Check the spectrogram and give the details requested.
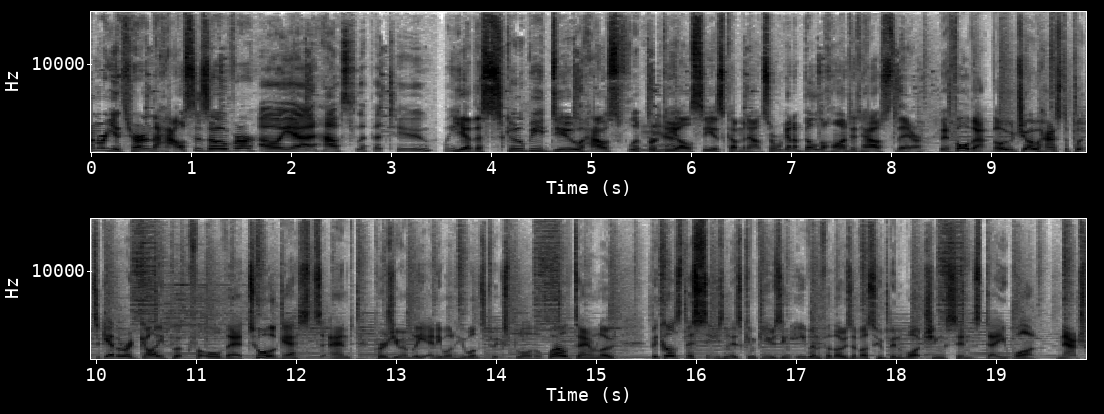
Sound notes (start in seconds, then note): none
